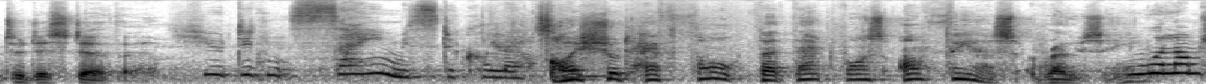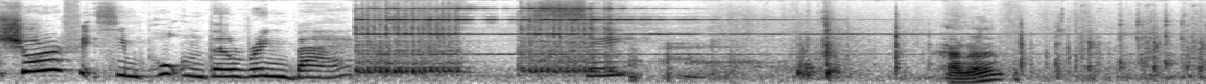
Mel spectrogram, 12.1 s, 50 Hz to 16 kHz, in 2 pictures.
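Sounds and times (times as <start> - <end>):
telephone ringing: 7.8 - 12.0.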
